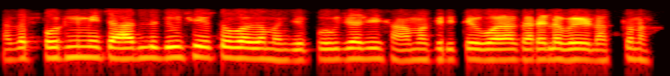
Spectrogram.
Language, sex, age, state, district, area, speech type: Marathi, male, 18-30, Maharashtra, Jalna, urban, conversation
